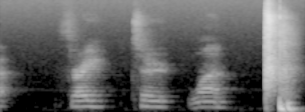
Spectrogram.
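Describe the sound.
A voice speaks three short, evenly spaced syllables like a countdown, then a single sharp, loud hand clap cracks out at the end.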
